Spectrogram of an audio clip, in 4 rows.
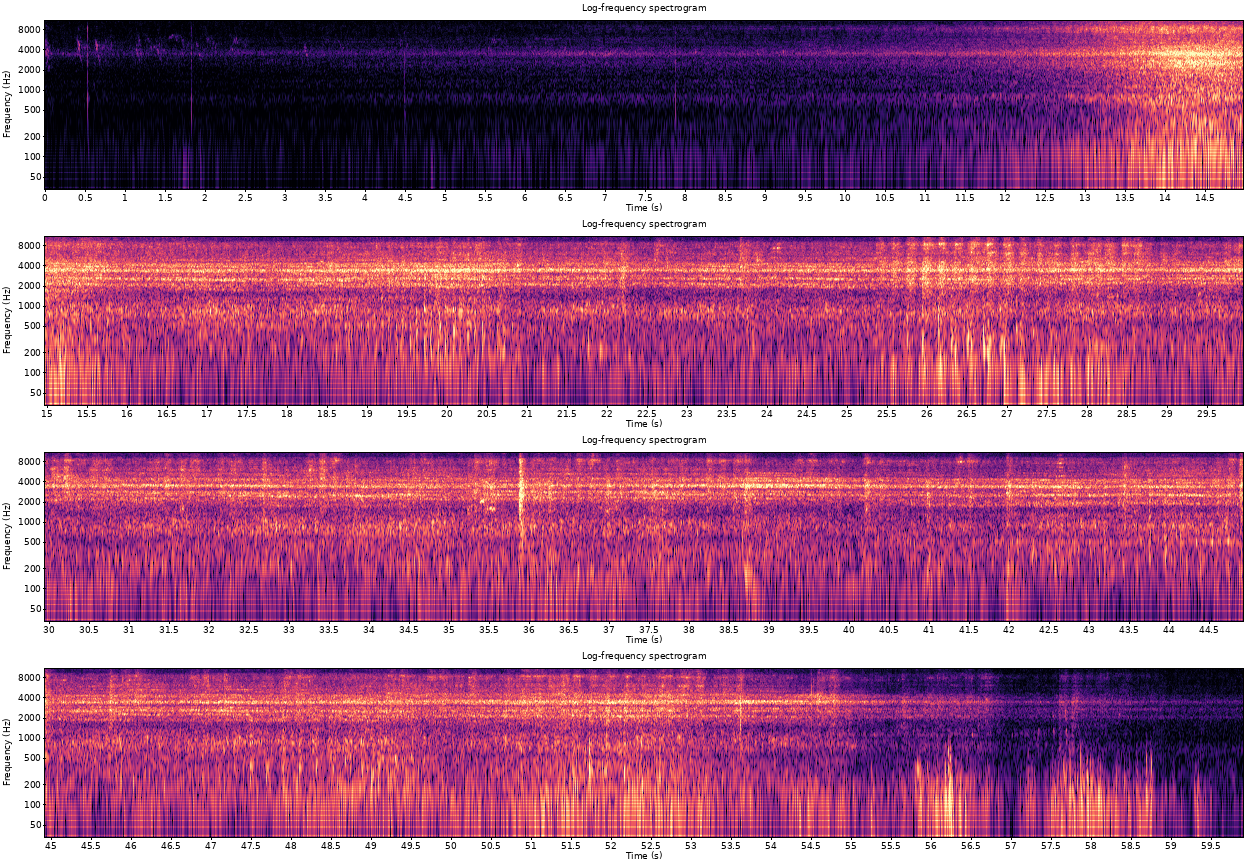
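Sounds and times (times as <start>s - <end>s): freight train wheels rumbling on rail: 7.6s - 59.9s.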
